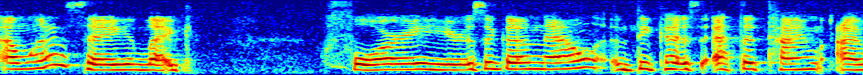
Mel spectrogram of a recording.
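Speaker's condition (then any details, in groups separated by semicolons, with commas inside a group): ALS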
